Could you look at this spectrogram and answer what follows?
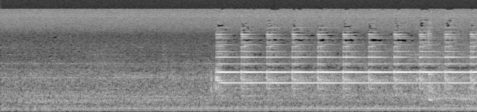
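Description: Low, steady hum of an approaching freight train's diesel locomotives. About three seconds in, a railroad grade-crossing warning bell starts ringing, about three strikes a second, as the crossing signals activate for the train.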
